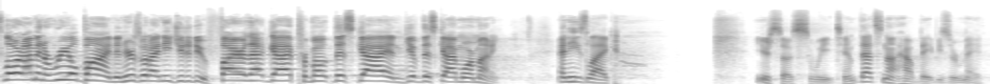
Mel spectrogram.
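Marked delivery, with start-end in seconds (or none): 0.0-5.0 demanding prayer. Retold or imitated. Bossy prayer ordering God around. 7.5-9.8 gentle God. Retold or imitated. God answering Tim gently.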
